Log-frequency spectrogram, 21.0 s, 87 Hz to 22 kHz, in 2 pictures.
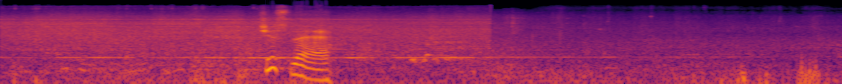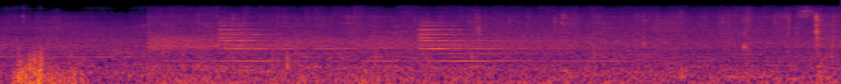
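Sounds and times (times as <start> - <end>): wind rumble on microphone: 6.0 - 15.9
church bell ringing: 12.8 - 19.0.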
